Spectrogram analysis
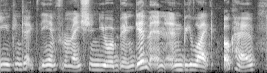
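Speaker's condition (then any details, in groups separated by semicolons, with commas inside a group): Cerebral palsy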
